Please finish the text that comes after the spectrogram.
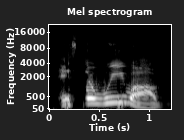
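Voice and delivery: wewop said wee-wop, high and loud; saying wewop for the friend; tom's attempt. Shown as a demonstration. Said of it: "I said it".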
